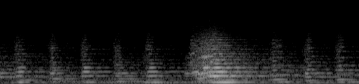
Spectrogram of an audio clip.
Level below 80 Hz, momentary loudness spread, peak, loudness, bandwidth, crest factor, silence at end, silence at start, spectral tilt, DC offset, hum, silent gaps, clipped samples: -60 dBFS; 16 LU; -16 dBFS; -36 LUFS; 8.8 kHz; 20 dB; 0 s; 0 s; -8 dB/octave; 0.1%; none; none; under 0.1%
